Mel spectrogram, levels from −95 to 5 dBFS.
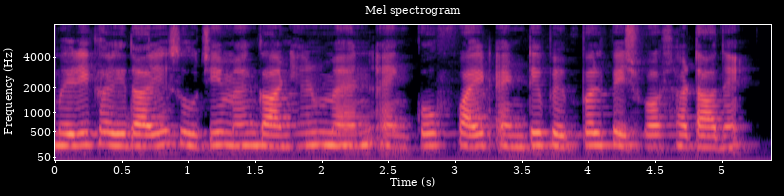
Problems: none marked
